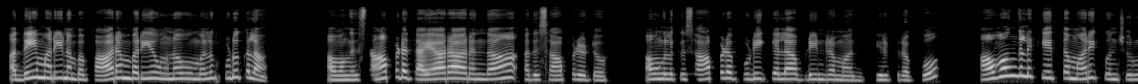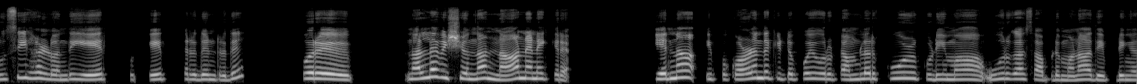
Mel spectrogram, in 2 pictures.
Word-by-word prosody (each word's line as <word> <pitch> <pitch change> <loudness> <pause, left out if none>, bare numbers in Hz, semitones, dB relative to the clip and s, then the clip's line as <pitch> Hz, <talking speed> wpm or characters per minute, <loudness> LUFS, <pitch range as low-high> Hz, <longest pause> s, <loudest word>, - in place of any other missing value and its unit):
அதே 265 +7 +6
மாரி 295 -1 +3
நம்ப 250 -3 0
பாரம்பரிய 275 +5 +3
உணவும்மலும் 260 +2 -1
குடுக்கலாம், 310 +1 0 0.6
அவங்க 210 0 0 0.2
சாப்பிட 305 +5 +2 0.2
தயாரா 260 +5 +5
இருந்தா 245 0 +1 0.3
அது 220 -1 -3
சாப்பிடட்டும். 210 -2 -4 0.4
அவுங்களுக்கு 245 -1 -1
சாப்பிட 265 +5 0
பிடிக்கல 255 0 -2
அப்டின்ற 230 +1 -4
மா 200 - -4 0.3
இருக்குறப்போ, 210 +1 -5 0.6
அவங்களுக்கு 385 +2 +4
ஏத்த 290 0 -6
மாதிரி 260 +5 +1
கொஞ்சம் 235 -2 -4
ருசிகள் 280 +2 -1
வந்து 215 +2 -4 0.2
ஏத் 235 +1 0 0.4
ஏத்துறதுன்றது 230 0 -4 0.7
ஒரு 270 -1 +6 0.9
நல்ல 265 +6 +3
விஷயம் 260 -4 +4
தான் 280 0 +3
நான் 270 +7 +3
நெனைக்கிறேன். 255 -5 -2 0.9
ஏன்னா, 280 +5 +4 0.3
இப்போ 235 -1 -13
கொழந்தை 280 +6 +1
கிட்ட 245 -1 -6
போய் 265 0 -3
ஒரு 245 -1 -4
டம்ளர் 240 +4 -2
கூழ் 280 +1 -1
குடிம்மா, 230 0 -3 0.3
ஊறுகா 250 0 -3
சாப்டுமானா 205 -1 -5
அது 215 - -5
எப்டிங்க 210 0 -6
245 Hz, 120 wpm, -22 LUFS, 225-275 Hz, 0.9 s, அதே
